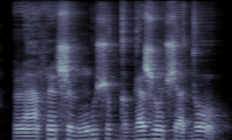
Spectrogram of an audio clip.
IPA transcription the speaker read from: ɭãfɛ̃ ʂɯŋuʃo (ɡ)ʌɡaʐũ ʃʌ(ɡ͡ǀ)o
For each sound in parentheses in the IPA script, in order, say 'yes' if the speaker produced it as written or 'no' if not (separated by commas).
yes, no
